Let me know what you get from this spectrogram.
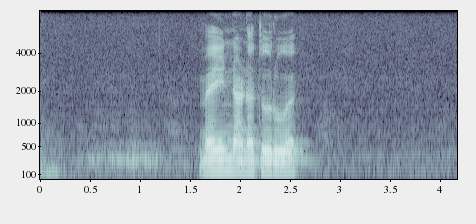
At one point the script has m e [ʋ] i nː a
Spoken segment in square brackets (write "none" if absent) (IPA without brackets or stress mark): none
